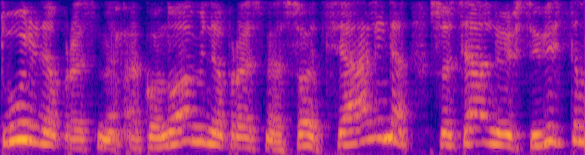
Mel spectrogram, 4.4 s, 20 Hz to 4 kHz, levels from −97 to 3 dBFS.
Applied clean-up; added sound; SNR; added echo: neural mask model DeepFilterNet 3.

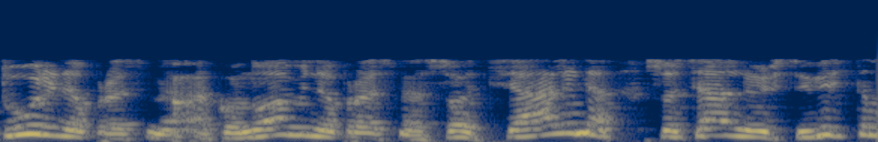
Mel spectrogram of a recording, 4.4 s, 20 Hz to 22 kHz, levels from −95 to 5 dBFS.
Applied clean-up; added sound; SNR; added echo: classical method WPE with log-MMSE.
